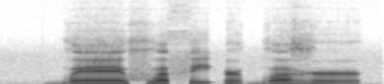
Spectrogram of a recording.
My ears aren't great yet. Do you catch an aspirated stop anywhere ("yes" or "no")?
no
